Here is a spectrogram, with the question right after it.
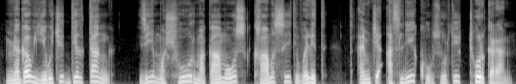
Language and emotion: Kashmiri, sad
